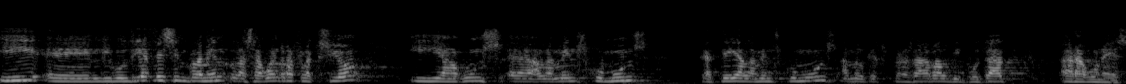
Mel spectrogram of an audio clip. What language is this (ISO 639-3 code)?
cat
